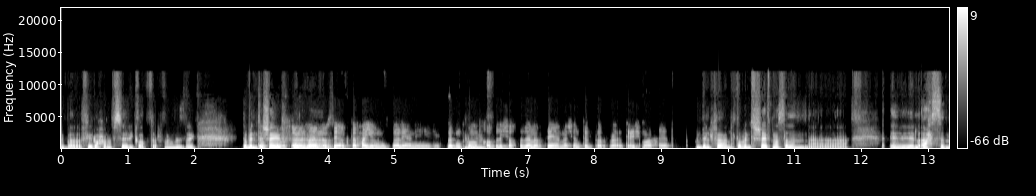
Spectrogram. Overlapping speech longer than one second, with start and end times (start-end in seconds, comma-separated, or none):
2.7-4.1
